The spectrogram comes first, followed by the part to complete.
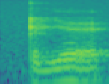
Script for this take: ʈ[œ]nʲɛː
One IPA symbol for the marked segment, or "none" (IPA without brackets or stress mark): œ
